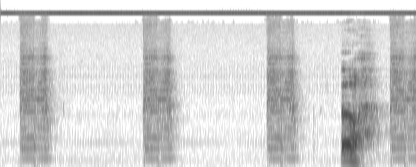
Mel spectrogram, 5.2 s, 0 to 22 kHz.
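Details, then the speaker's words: Amiga 500 floppy drive making its normal seek noise while waiting for a disk: short buzzy bursts about every one and a half seconds with quiet gaps. "listen to that disc drive just listen to that noise just listen to the noise while I'm waiting for a disc"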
